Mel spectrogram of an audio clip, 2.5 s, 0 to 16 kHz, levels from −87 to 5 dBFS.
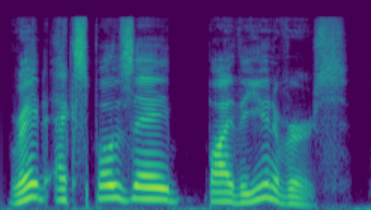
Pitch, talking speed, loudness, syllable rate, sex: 175 Hz, 120 wpm, -17 LUFS, 5.2 syllables/s, male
